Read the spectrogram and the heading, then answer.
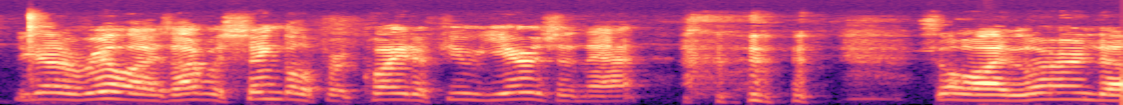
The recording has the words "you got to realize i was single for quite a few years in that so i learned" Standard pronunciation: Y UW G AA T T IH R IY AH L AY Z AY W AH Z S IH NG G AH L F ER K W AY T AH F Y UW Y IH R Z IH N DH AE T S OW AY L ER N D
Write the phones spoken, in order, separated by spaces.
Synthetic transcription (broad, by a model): Y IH G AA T T IH R IY AH L AY Z AY W AH Z S IH NG G L F ER K W AY T AH F Y UW Y IH R Z IH N DH AE T S OW AY L ER N D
